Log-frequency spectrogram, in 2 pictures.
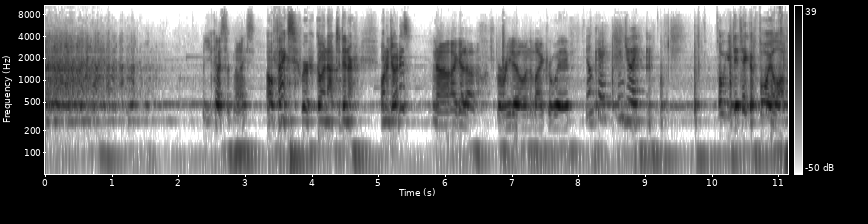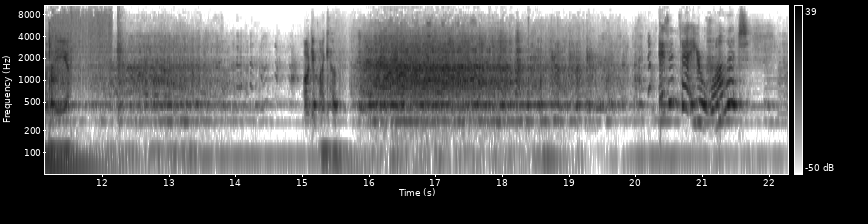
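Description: A woman speaks.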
